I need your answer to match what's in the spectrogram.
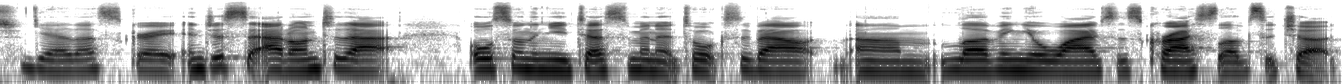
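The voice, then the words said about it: Australian accent with slight Southern tinge. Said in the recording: “Little bit of Southern in your Australian accent ... just a little bit.”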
